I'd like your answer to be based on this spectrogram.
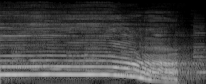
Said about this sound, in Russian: Розалия, щипавшая траву, подняла морду и издала долгое прощальное мычание.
